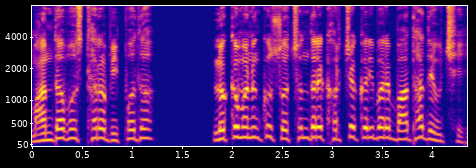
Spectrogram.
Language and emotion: Odia, fearful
